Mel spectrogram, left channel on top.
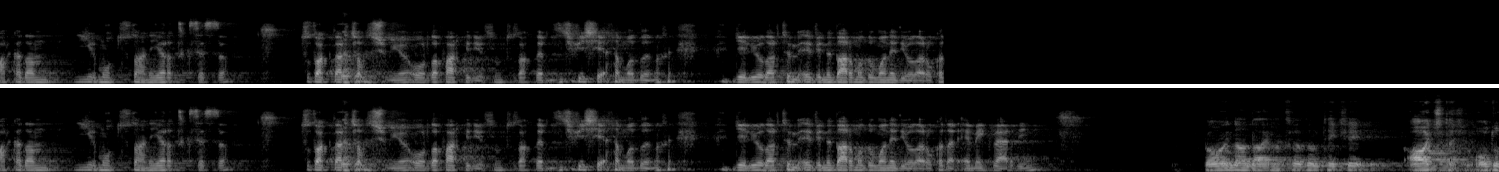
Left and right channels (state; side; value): drops out; left; at 9.5 s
